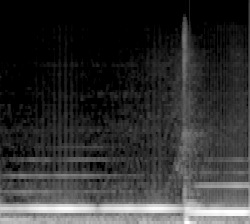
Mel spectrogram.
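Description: Bass clarinet holding a soft, steady long note that swells and eases. Near the end a single marimba stroke sounds as the held pitch steps down to a new, lower long note.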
